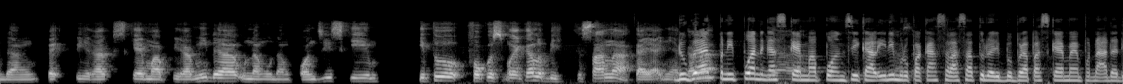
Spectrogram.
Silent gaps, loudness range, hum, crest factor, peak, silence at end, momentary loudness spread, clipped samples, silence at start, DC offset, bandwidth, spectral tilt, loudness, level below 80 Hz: 4.01-4.19 s; 5 LU; none; 18 dB; -2 dBFS; 0 s; 10 LU; under 0.1%; 0 s; under 0.1%; 11.5 kHz; -4 dB/octave; -20 LUFS; -58 dBFS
